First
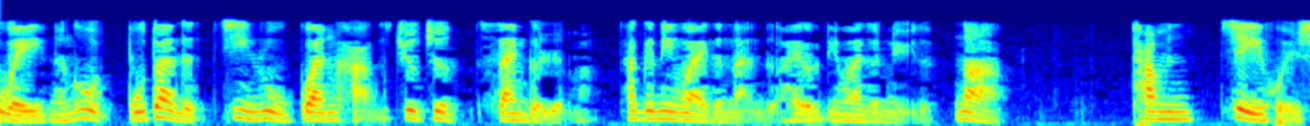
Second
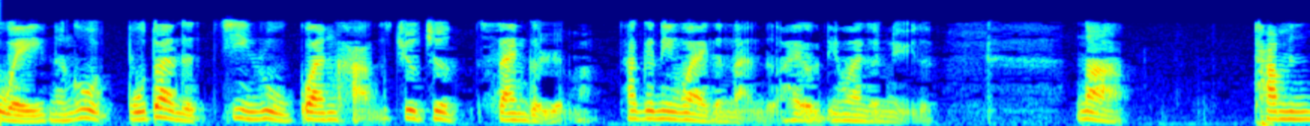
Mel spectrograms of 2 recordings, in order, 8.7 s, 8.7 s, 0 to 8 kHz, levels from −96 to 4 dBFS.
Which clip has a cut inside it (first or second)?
first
